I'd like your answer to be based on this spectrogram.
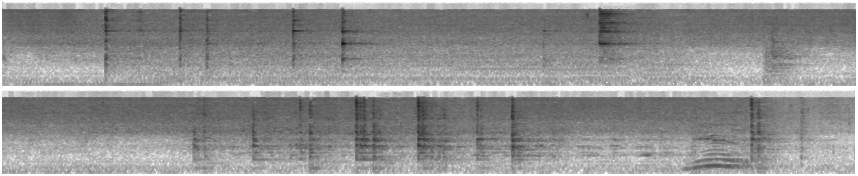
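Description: Soda water and starch are mixed in a bowl, with quiet scattered clinks and scrapes of a utensil against the bowl, faint and close, and a short murmur near the end.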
